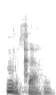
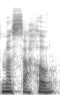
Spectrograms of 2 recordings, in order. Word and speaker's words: Masego: In his interviews and on tracks he's been saying Mgo, but we've been getting like he was like, "Oh, y'all been They're ignorant. They've been pronouncing it wrong. It's a South African name. It's Maho."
